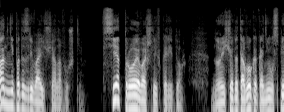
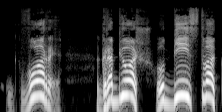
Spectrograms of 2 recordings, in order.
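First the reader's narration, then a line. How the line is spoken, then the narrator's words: Screaming. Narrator (Russian): вопила она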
